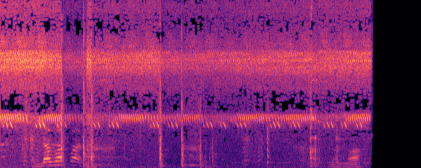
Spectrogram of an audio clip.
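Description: Crickets chirping in steady, even pulses, with a few sharp clicks; the sound cuts off suddenly near the end.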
